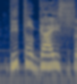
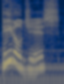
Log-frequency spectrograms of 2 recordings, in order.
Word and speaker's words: Betelgeuse: It's not Betelgeuse or, you know, I mean, I want to do something there, but Betelgeuse.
